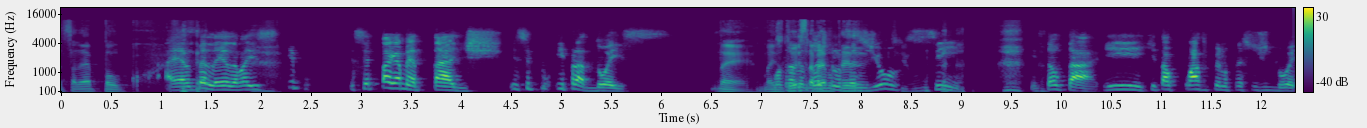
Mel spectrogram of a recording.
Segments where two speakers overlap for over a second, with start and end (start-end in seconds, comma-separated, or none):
7.1-8.7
